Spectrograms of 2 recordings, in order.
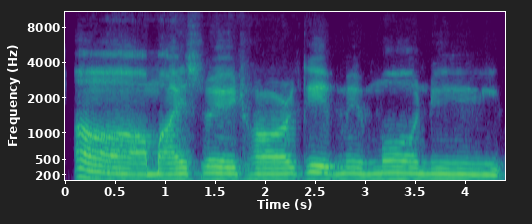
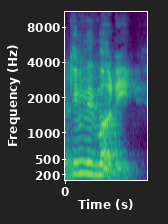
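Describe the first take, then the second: First: Soft, slow sweetheart plea; sweet request. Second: Said in the usual way. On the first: Shown as a demonstration. Teacher sweetly begging for money. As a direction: coax it sweetly and slowly. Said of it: "How will you say". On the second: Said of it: "So we should say".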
